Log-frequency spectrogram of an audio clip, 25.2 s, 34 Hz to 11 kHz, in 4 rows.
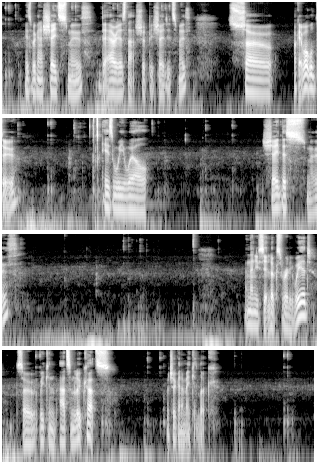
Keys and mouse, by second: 1.3-6.2 drag, 6.2 a, 6.6 Tab, 7.7-10.3 drag, 10.3-13.7 middle drag, 13.7 F3, 18.1 middle click, 18.3 Tab, 18.9 ctrl+r, 21.0 Tab, 21.7 middle click, 22.3 Tab, 23.5 ctrl+r.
